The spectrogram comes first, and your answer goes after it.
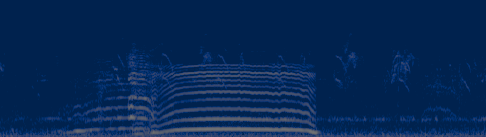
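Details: A desi goat at a goat farm where kids come close: one long, steady, nasal bleat lasting over a second after a short rising lead-in, with faint clatter and a low hum around it.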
